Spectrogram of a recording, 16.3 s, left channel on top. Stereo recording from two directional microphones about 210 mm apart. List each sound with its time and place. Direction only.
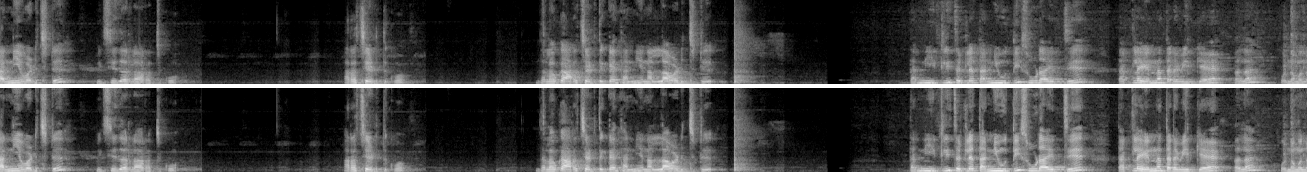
0.0 s a woman's voice: 15° right (ahead or behind)
4.3 s a woman's voice: 15° right (ahead or behind)
6.7 s a woman's voice: 20° right (ahead or behind)
11.3 s a woman's voice: 50° right (ahead or behind)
